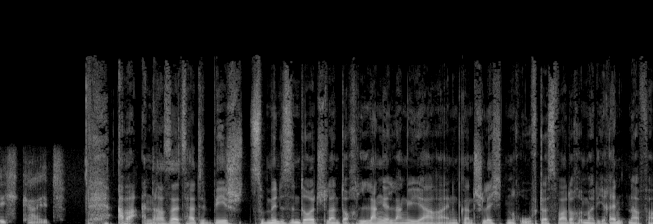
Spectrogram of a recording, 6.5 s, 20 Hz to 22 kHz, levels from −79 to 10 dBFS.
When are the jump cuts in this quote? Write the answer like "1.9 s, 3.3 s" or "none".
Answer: 4.6 s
